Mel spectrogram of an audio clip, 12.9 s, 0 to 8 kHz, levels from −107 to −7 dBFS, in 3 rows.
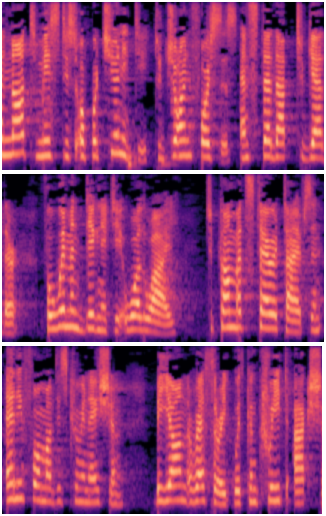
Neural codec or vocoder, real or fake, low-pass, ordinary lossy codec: none; real; none; none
